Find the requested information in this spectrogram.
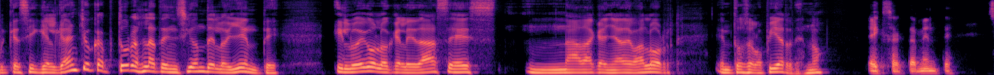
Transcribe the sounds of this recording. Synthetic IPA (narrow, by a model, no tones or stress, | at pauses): pɾke̞siŋe̞lɡaɲt͡ʃokapt̪uɾaslat̪e̞nsjo̞nd̪e̞lo̞ʝe̞nt̪e | ilwe̞ɣo̞lo̞ke̞le̞ðases | naðakaɲaðeβalo̞ɾ | e̞nt̪o̞ns̬elo̞pjeɾðesno̞ | eksak̚t̪amẽnt̪e | s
